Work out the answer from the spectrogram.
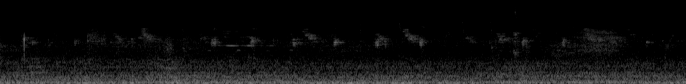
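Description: Small birds chirping in quick, repeated short chirps over a steady low background hum.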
